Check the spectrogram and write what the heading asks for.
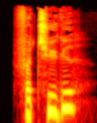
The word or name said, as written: fortygget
